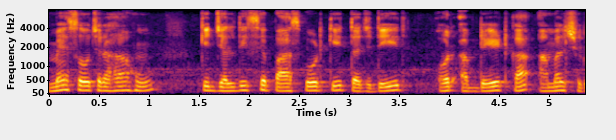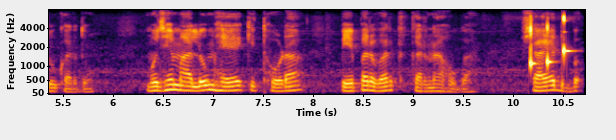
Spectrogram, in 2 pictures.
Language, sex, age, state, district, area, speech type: Urdu, male, 45-60, Uttar Pradesh, Gautam Buddha Nagar, urban, spontaneous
